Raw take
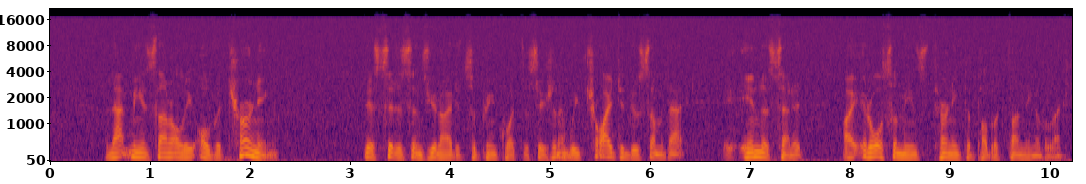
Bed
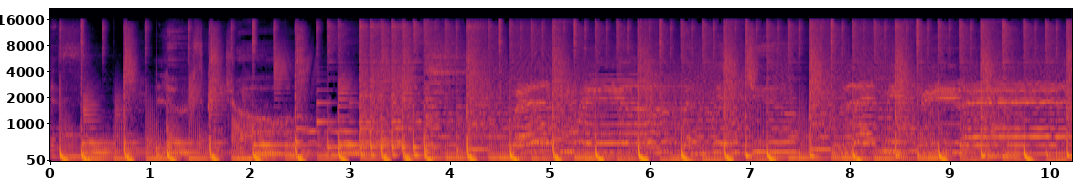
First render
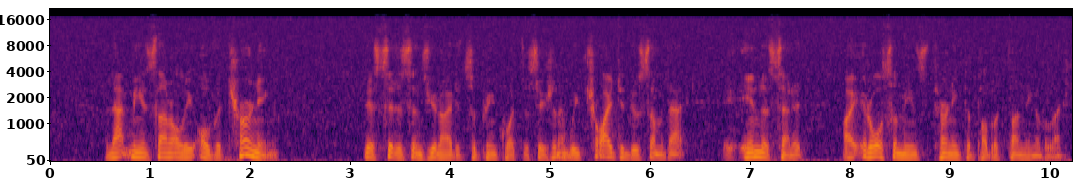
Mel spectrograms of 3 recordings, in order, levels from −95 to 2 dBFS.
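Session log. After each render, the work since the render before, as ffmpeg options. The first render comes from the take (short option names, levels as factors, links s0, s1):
-af "afftdn=nr=10:nf=-45"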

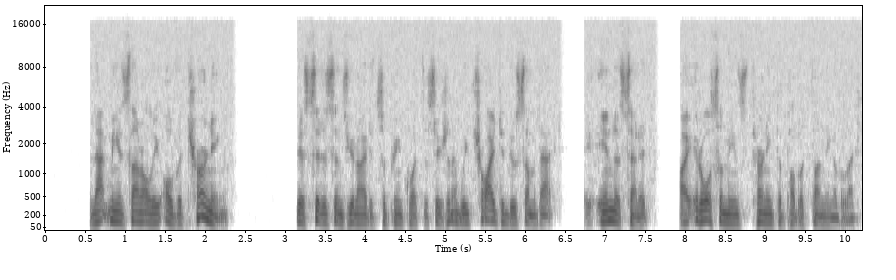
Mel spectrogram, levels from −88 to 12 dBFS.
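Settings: -af "highpass=f=110:w=0.5412,highpass=f=110:w=1.3066,agate=range=0.0447:threshold=0.00447:ratio=16:detection=peak"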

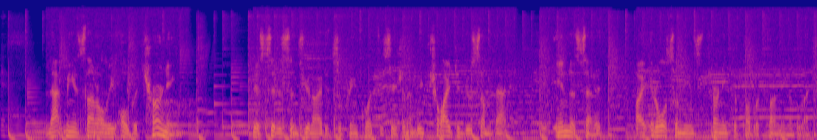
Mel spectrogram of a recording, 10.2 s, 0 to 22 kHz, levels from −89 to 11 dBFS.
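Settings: -filter_complex "[1:a]volume=0.355[s0];[0:a][s0]amix=inputs=2:normalize=0"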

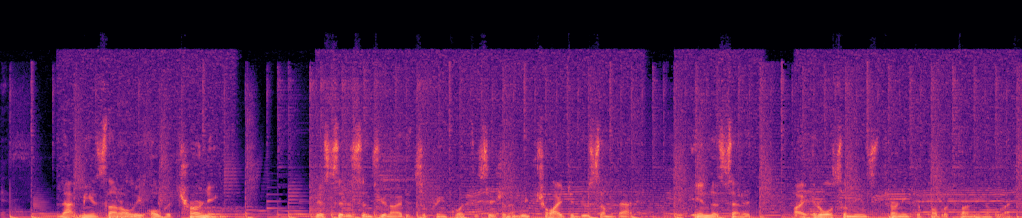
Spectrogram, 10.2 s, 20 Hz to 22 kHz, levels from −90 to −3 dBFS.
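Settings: -af "volume=2.37"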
